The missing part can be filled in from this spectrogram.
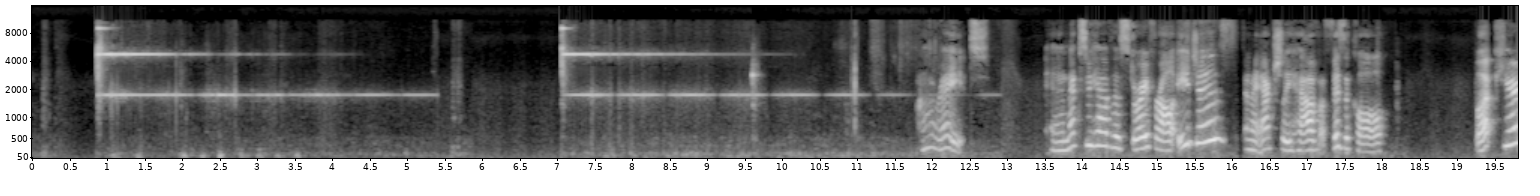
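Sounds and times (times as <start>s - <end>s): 
meditation chime struck to start and end a silent meditation: 0.9s - 5.5s, 7.0s - 13.2s
speech: 12.0s - 12.8s, 13.6s - 18.1s, 19.3s - 19.8s.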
